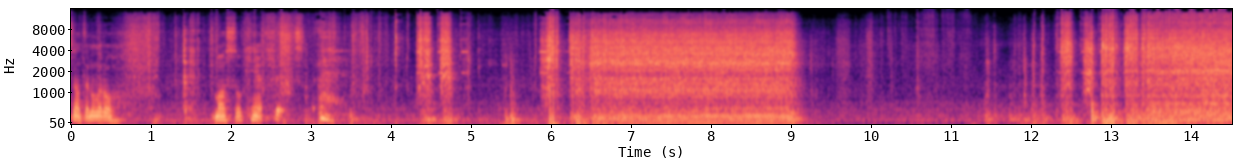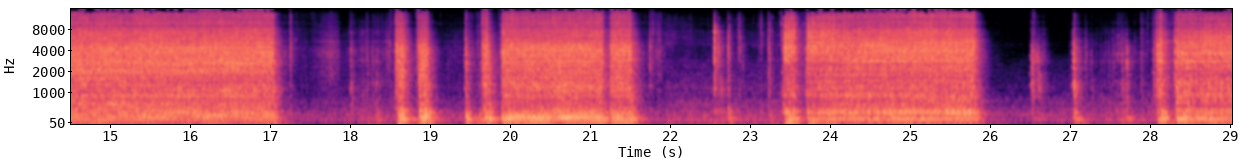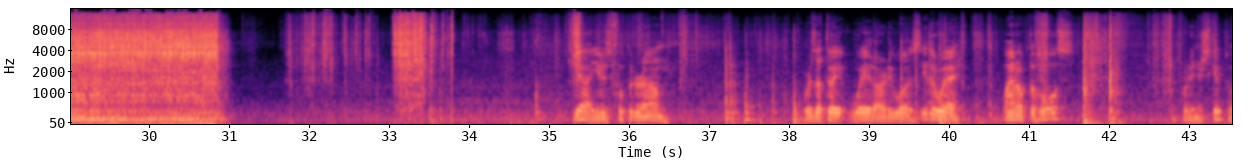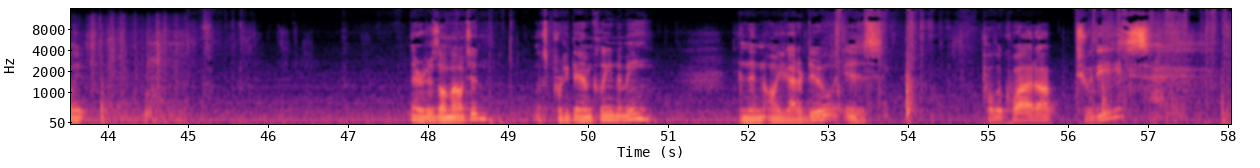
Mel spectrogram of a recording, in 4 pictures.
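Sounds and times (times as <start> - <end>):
power tool driving bolts: 4.3 - 5.0, 5.8 - 9.2, 12.2 - 17.3, 18.6 - 21.8, 23.2 - 26.0, 28.0 - 31.0, 33.0 - 33.7.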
